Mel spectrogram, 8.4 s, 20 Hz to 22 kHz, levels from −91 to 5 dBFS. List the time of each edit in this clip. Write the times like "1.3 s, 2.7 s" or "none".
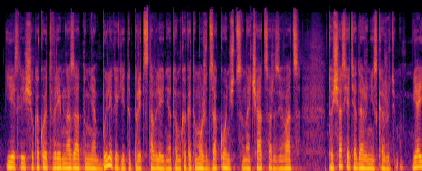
none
